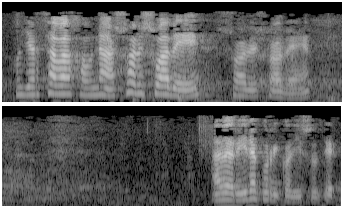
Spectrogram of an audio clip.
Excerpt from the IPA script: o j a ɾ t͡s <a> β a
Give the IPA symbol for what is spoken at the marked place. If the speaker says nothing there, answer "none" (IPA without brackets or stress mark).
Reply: a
